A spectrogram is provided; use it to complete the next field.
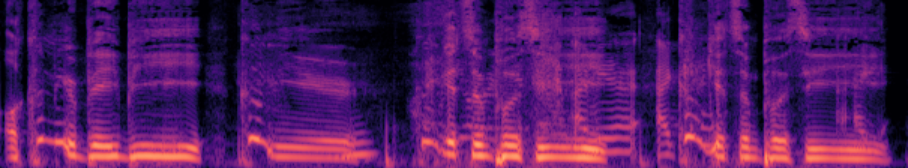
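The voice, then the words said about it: Cutesy puppy voice. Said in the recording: “talking dirty to you in a puppy voice”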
